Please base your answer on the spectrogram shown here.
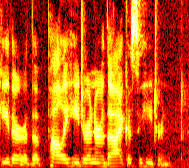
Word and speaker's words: icosahedron: really important can i point out the the icosahedron is how you say it the the same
